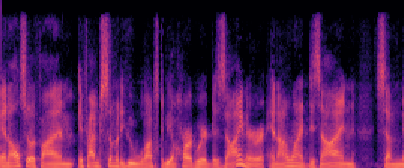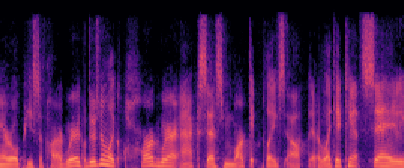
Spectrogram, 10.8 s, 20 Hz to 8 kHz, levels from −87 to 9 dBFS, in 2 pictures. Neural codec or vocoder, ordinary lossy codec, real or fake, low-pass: codec, 16 kHz, 1 kbps, FreqCodec, larger model; AAC, 48 kbps; fake; 7.2 kHz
